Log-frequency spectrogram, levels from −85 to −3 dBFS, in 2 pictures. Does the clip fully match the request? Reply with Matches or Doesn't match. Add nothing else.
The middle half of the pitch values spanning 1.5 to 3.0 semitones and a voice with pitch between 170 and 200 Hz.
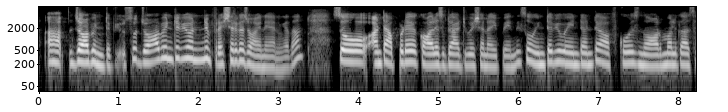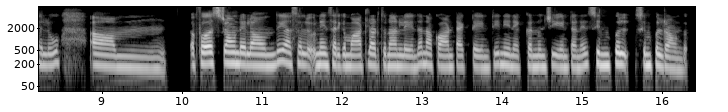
Doesn't match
